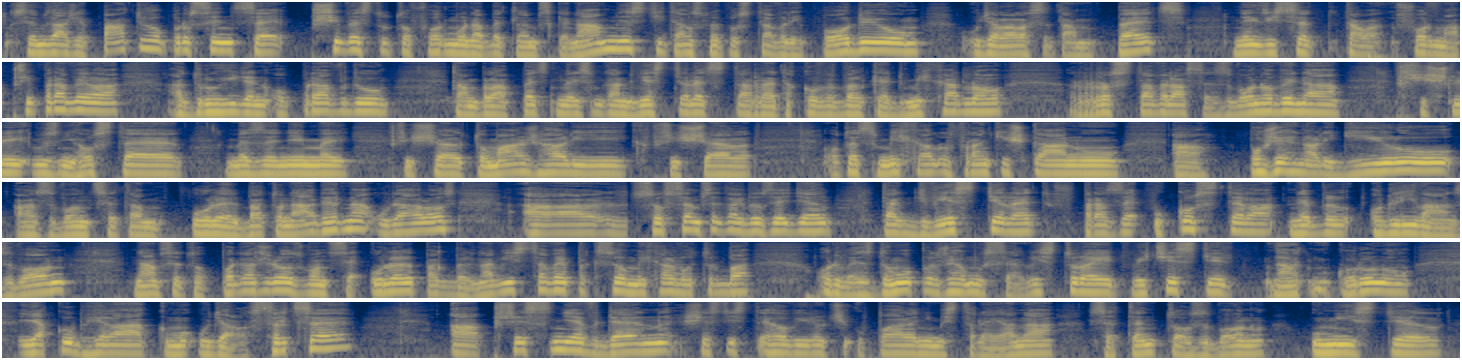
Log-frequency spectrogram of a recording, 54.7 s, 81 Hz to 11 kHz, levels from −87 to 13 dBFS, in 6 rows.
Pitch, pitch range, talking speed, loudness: 135 Hz, 125-155 Hz, 140 wpm, -14 LUFS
